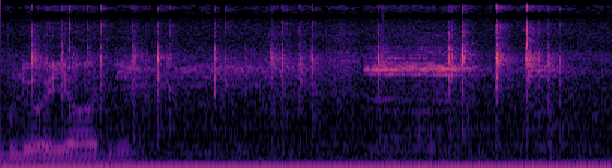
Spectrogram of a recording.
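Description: Computer keyboard being typed on: a run of irregular key clicks over a steady low hum.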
